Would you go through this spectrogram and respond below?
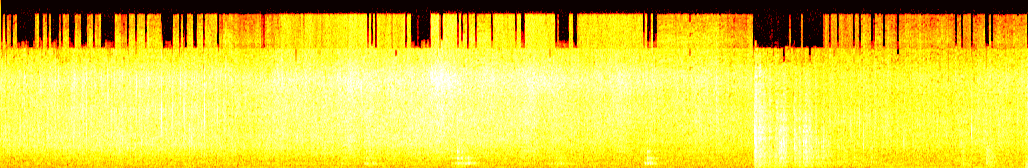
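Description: Kohlrabi slices fry in a pan over medium-high heat, a steady crackling sizzle with scattered pops and a louder burst of spattering near the end, no voices.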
